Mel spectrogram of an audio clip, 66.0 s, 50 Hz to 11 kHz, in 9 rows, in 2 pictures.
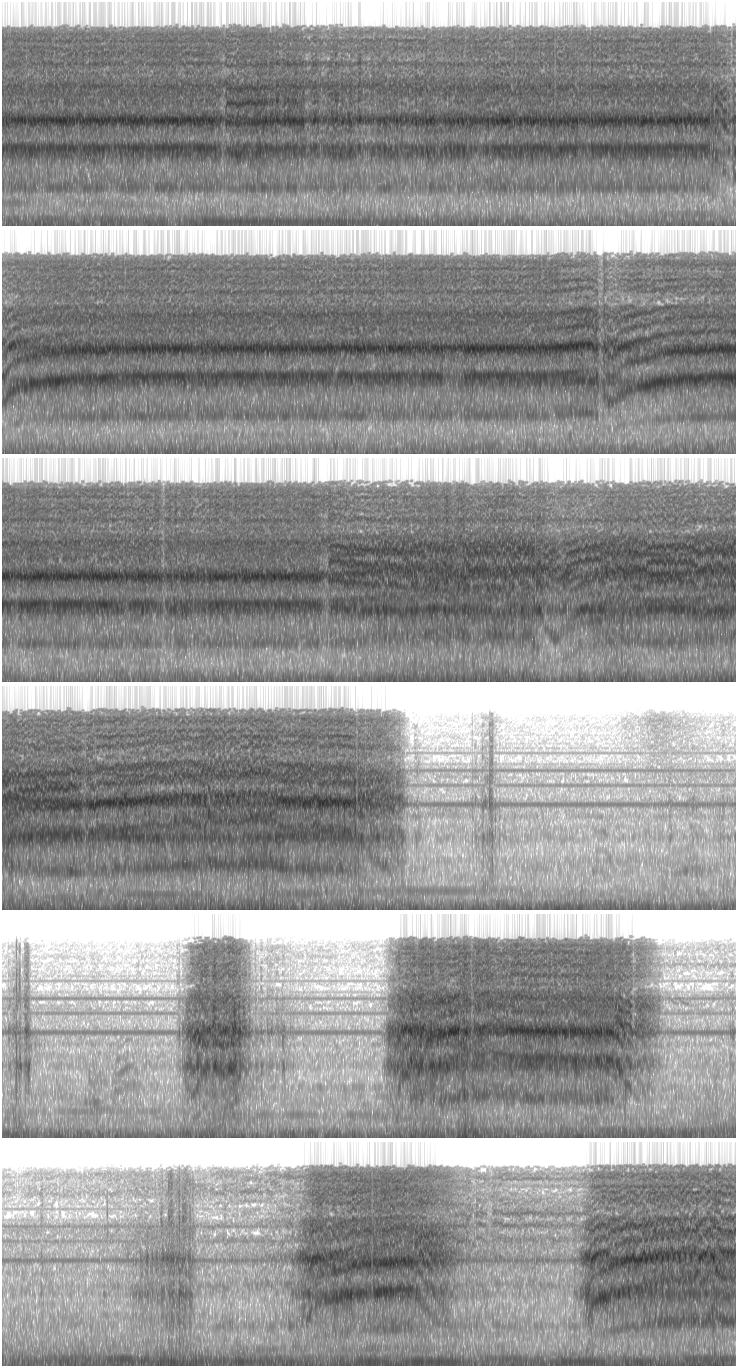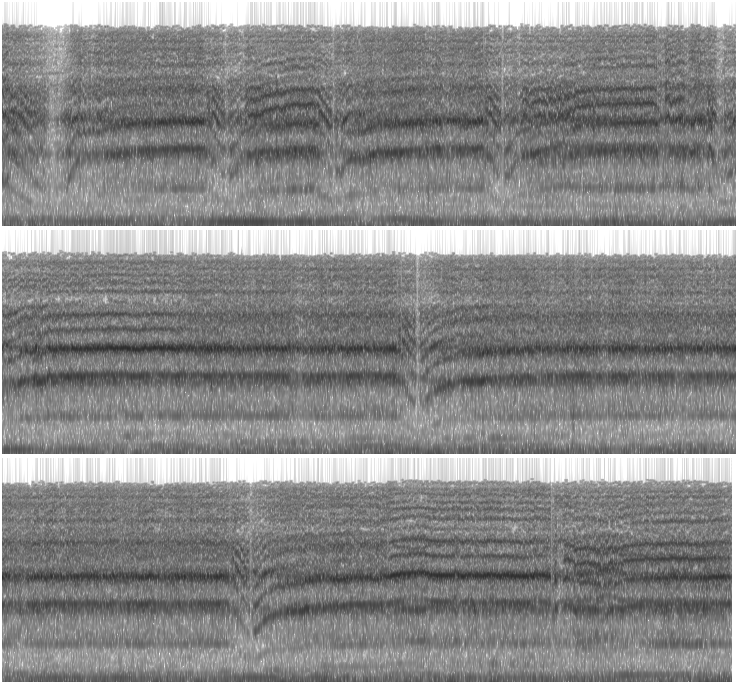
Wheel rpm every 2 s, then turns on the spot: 160, 160, 160, 150, 160, 160, 150, 160, 160, 150, 140, 160, 140, 0, 0, 20, 50, 140, 10, 30, 60, 100, 110, 140, 150, 150, 160, 140, 150, 160, 150, 160, 160.
none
